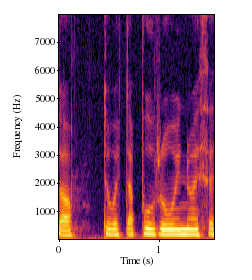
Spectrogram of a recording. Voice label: "bwrw", Welsh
